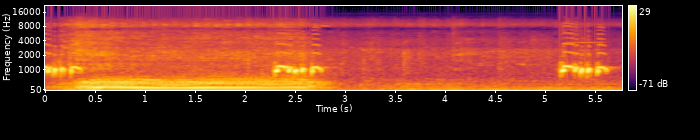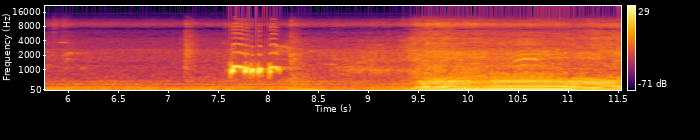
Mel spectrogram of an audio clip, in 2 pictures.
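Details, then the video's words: Local zebra dove used as a lure to make other doves answer, voice described as big: four short cooing phrases of quick bubbling notes, mid-pitched, spaced a few seconds apart, over heavy low rumbling noise at start and end. "pancingan suara perkutut lokal,suara besar auto nyaut"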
